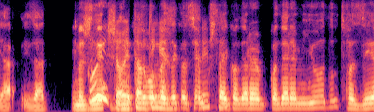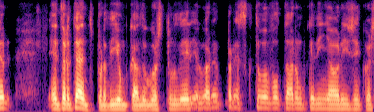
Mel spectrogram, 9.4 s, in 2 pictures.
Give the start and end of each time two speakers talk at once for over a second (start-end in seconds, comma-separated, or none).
1.1-2.9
